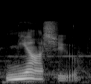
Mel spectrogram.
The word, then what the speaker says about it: Nyashu: I'm putting too much knee at the front. It's Nyashu.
